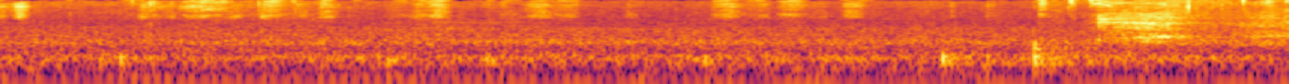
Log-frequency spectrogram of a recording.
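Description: Marker pen writing on a whiteboard: short scratchy strokes, mostly in the first second and a half, over a steady low hum.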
